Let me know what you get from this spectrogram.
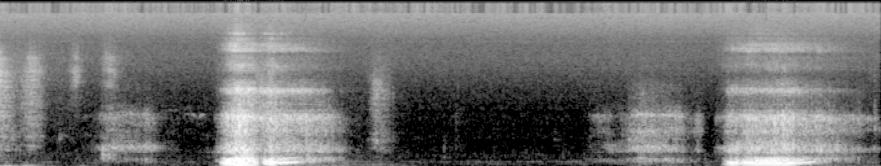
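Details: Sleeping Weimaraner indoors, recorded with a shotgun microphone: two loud, deep, rasping snores about six seconds apart, each with a throaty rumbling inhale, and softer breathy snorts between them in a quiet room.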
